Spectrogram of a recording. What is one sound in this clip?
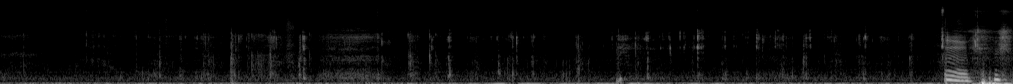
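A young woman chews food with soft, wet mouth sounds.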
